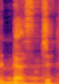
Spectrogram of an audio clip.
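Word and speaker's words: dust: गया दोस्तों डस्ट तो यानी अगर किसी भी दो व्यंजन के बीच में यू लिखा गया हो तो उस यू का उच्चारण दोस्तों हमें क्या कर देना है आ के रूप में कर देना है ठीक है तो यह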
